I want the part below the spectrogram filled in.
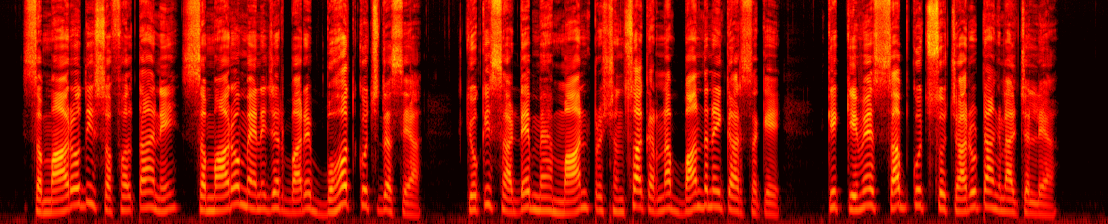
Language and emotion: Punjabi, happy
